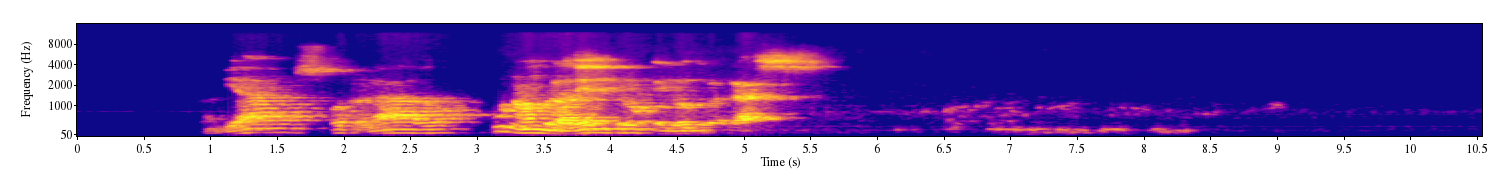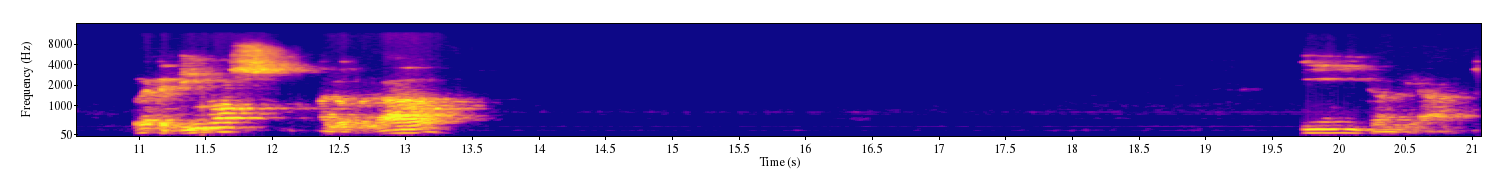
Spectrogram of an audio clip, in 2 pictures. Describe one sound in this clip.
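An older man speaks calmly, heard through a microphone on an online call.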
